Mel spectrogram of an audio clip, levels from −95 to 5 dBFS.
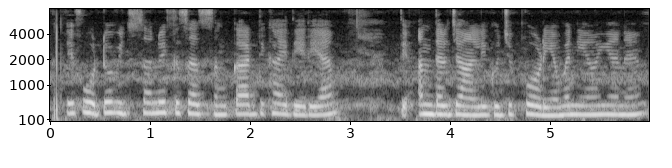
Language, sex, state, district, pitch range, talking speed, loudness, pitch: Punjabi, female, Punjab, Pathankot, 230-260 Hz, 200 wpm, -14 LUFS, 245 Hz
